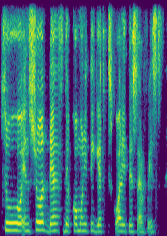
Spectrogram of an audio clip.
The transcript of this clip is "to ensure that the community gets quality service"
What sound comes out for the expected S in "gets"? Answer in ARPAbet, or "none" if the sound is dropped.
S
